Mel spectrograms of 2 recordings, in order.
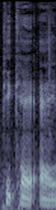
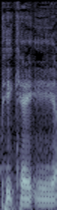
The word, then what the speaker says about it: PKA: my concerns okay so I mispronounced the PK a it's PKA not PK e I don't know why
